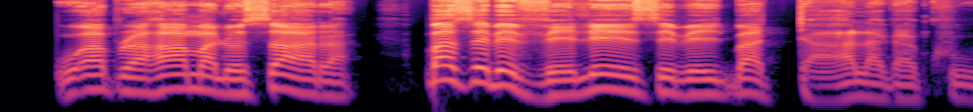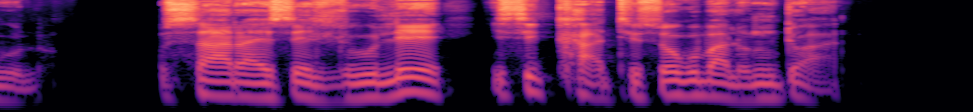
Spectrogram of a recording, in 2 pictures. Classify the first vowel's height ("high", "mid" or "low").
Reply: high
